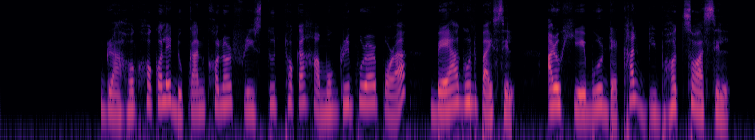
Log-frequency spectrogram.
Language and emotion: Assamese, disgusted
